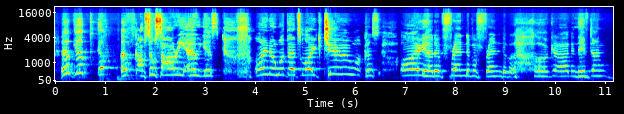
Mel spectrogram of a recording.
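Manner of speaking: high, gushing fake-sympathetic voice; mock simpering sympathy. Mocking the streamer's fake sympathy, high and gushing. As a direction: ham up a phony caring man.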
